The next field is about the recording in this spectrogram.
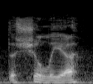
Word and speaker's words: Shaliah: We can look at the Shaliah, and it's pronounced S-H-A-L-I-A-H for my podcast listeners.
